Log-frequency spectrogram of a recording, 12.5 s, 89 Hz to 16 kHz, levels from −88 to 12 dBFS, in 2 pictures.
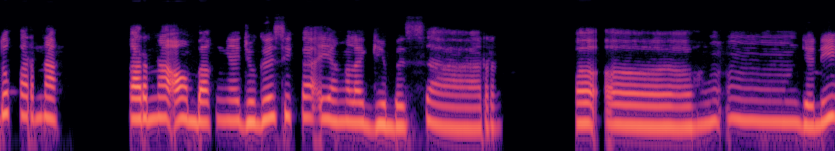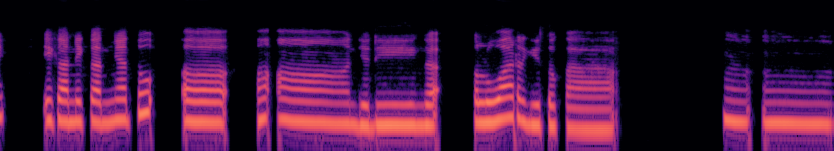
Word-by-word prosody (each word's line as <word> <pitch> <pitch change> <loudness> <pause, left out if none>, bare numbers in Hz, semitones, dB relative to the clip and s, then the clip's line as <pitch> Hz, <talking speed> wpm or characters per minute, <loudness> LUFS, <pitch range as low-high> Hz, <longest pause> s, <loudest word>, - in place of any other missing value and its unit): itu 320 - +3
karena 285 -1 +1 0.6
karena 275 +1 +5 0.2
ombaknya 250 0 +1
juga 240 +3 +4
sih, 300 -2 -1
Kak, 285 - 0
yang 250 -1 +1
lagi 225 -2 +2
besar, 205 -2 -2 0.7
heeh, 215 -3 +1 0.3
mhm. 265 -1 -2 0.4
Jadi 215 +2 +2 0.4
ikan-ikannya 245 0 0
tuh, 330 +1 +3 0.3
eee 245 -1 +3 0.3
heeh, 245 -3 -1 0.2
jadi 215 0 0 0.3
enggak 220 +1 +1 0.2
keluar 250 +4 +4
gitu, 220 0 -1
Kak, 190 -1 -3 0.8
mhm. 235 -2 -2
235 Hz, 110 wpm, -21 LUFS, 220-255 Hz, 0.8 s, karena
